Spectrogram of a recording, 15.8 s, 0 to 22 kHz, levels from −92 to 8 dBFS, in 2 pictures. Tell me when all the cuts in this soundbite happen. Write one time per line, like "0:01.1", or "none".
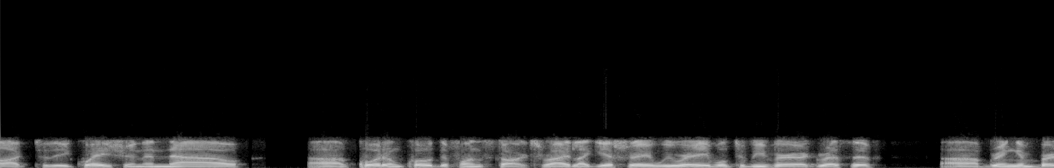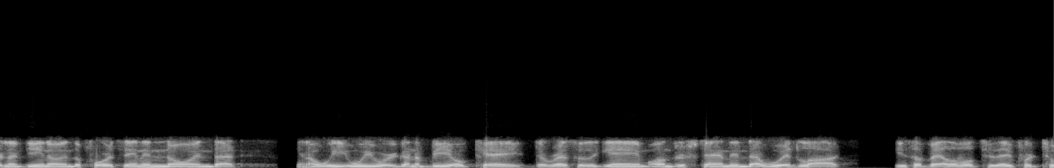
none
